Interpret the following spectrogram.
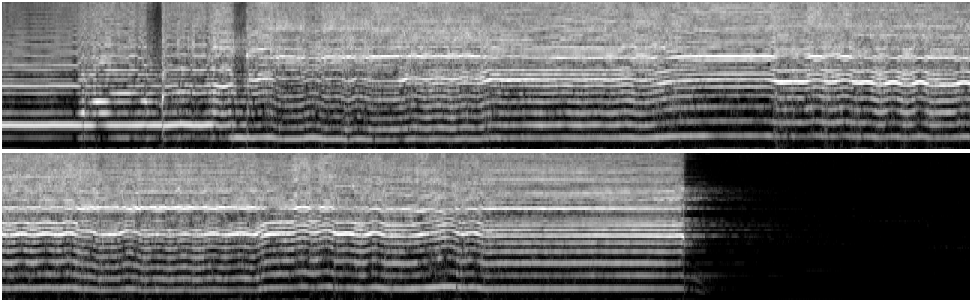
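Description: A man's solo voice reciting the Qur'an in the melodic tilawah style through a microphone: one long phrase of held notes with wavering melismatic turns, rising in pitch in the middle. It ends abruptly about eleven seconds in, leaving a short fading echo.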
